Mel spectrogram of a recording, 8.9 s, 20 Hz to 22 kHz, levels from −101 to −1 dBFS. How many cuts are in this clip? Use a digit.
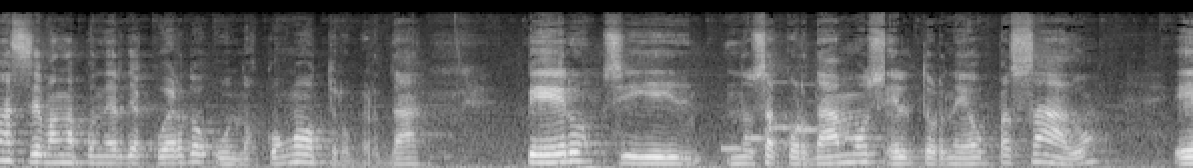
1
